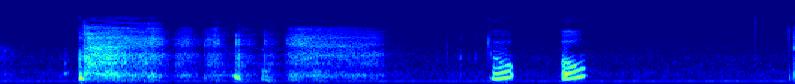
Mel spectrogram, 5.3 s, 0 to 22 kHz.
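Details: A leopard, a famous male known as Sindile, gives a harsh, rasping two-second retching cough in ragged bursts, seemingly bringing up a hairball during an afternoon safari drive on 31 August, followed by a man's surprised exclamations.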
